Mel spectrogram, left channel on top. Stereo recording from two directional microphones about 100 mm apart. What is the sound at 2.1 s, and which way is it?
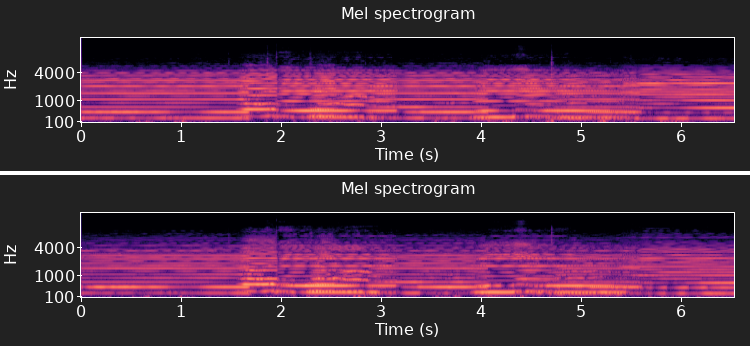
Music, 40° right (ahead or behind).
